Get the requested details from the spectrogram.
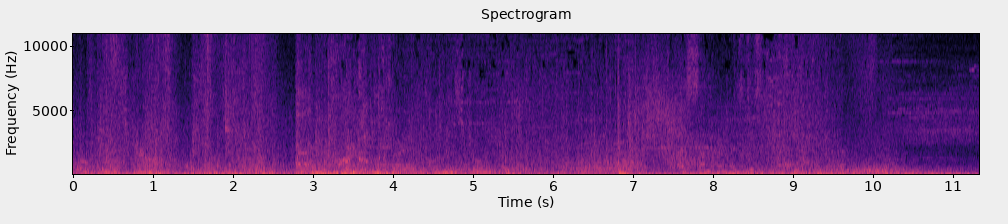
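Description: Spell blasts and weapon hits crash loudly in a game battle.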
